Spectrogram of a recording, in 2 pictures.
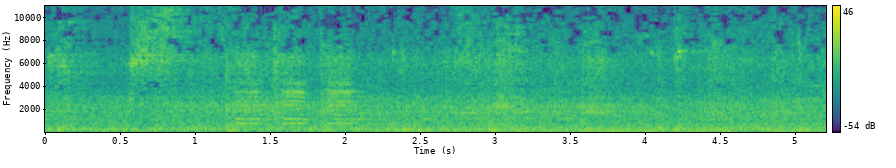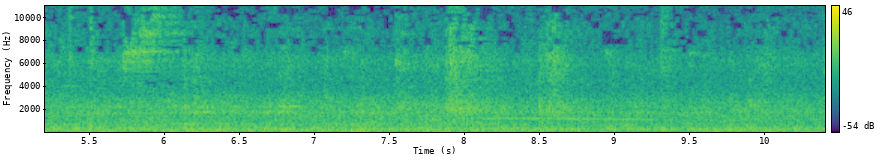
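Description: Pakistan Railways passenger coaches rolling past close by, a steady rush of wheels and running gear with sharp clacks every second or two as the wheels cross rail joints.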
